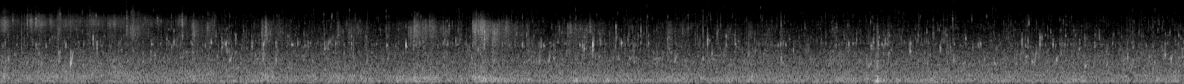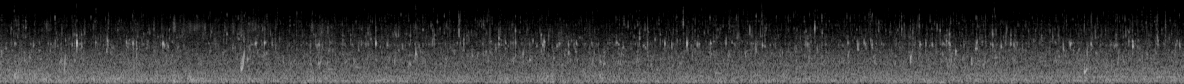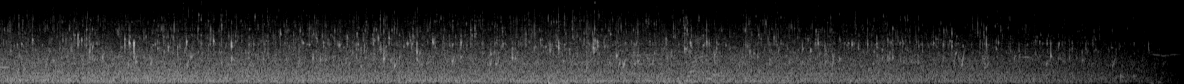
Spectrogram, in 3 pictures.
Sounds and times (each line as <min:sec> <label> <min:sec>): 0:00.0 smooth stones 0:07.5
0:00.0 People 0:09.3
0:00.0 little water streaming 0:35.5
0:22.1 People 0:26.5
